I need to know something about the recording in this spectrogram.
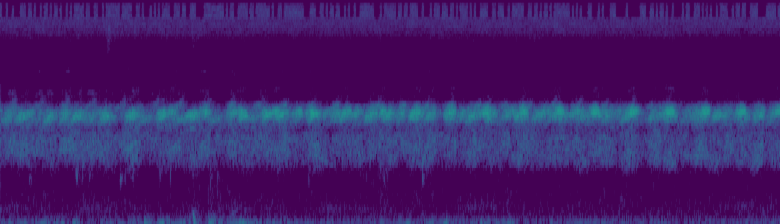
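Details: Night chorus of frogs gathered together, a bright, pulsing trill of countless voices throbbing about three times a second, continuous and fairly even, with only faint background hiss.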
